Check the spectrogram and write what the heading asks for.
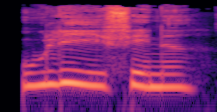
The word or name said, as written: uligefinnet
